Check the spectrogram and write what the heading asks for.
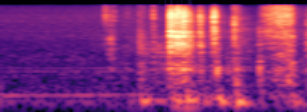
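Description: Cardstock being handled on a paper trimmer: a few light clicks and knocks with a short papery swish about a second and a half in.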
